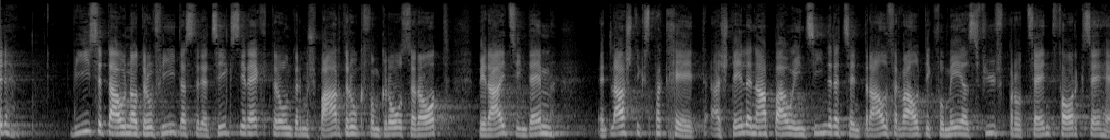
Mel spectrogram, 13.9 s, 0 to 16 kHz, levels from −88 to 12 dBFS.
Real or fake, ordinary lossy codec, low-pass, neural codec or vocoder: real; none; 14.4 kHz; none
